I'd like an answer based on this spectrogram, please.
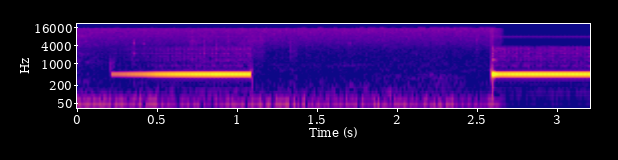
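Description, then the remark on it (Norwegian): A steady, clean telephone ringback tone sounds twice, each long beep about a second, separated by a pause, heard alone as an outgoing prank call from a radio program to a member of the public waits to connect. “Så vi har en spalte som vi liker å kalle tre på hos Radio Førde, hvor vi ringer folk”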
